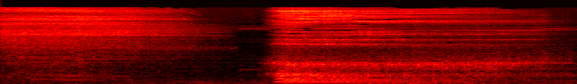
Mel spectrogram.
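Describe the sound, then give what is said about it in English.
A single deep breath taken at the start of a meditation: a long, loud, breathy rush of air that begins about halfway through and slowly fades, with no talking. “Take a deep breath with me as we start our courage meditation.”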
